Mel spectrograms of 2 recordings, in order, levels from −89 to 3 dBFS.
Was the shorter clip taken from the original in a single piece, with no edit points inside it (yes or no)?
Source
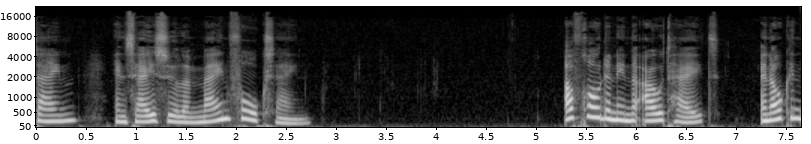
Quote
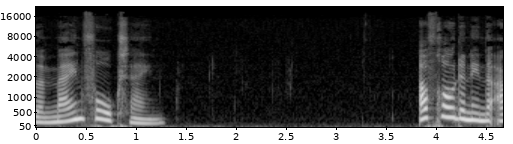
yes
